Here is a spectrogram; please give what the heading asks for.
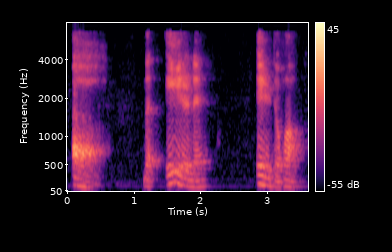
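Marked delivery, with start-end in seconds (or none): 0.1-0.5 "哦" loud and long with no R trill at the end; vowel without R. Shown as a demonstration. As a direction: stop "哦" before any R colour creeps in. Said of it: "不要把儿音抖出来". (英式 "哦"，不抖出儿音)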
